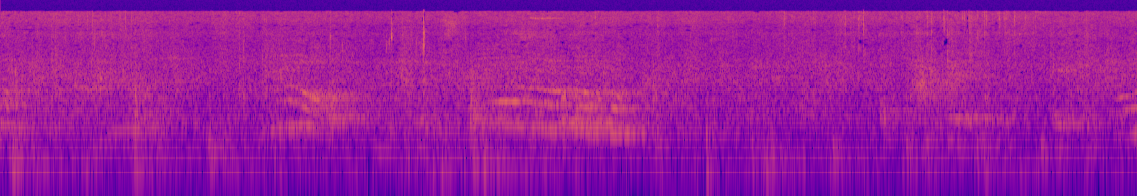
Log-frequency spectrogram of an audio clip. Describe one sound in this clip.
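A children's brass band plays in a large echoing hall.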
